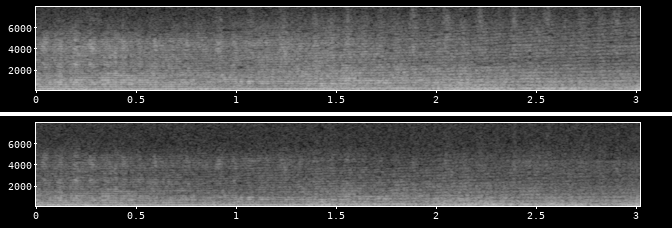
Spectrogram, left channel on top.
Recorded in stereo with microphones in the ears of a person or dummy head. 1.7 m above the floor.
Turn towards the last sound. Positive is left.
turn(degrees=75)  # may be behind; listen again after turning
